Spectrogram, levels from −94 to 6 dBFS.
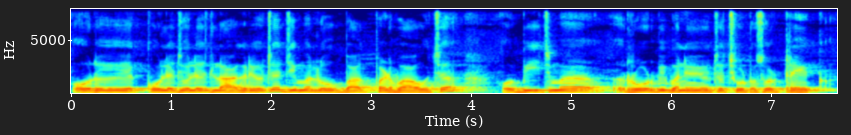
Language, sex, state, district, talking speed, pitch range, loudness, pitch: Marwari, male, Rajasthan, Nagaur, 195 wpm, 140-150 Hz, -13 LUFS, 145 Hz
